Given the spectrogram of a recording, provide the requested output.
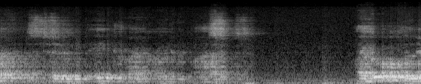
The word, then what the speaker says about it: placer: So next question, what's a placer? And how do you pronounce it? The answer, as I also discovered through Google, in the context of mining, is like gasser, placer.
